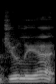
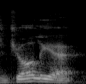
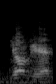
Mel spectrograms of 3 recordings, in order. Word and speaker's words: Joliet: It's not Juliet. It's Joliet Uh-huh. with an O. Joliet. Yeah, that's fine. Joliet.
